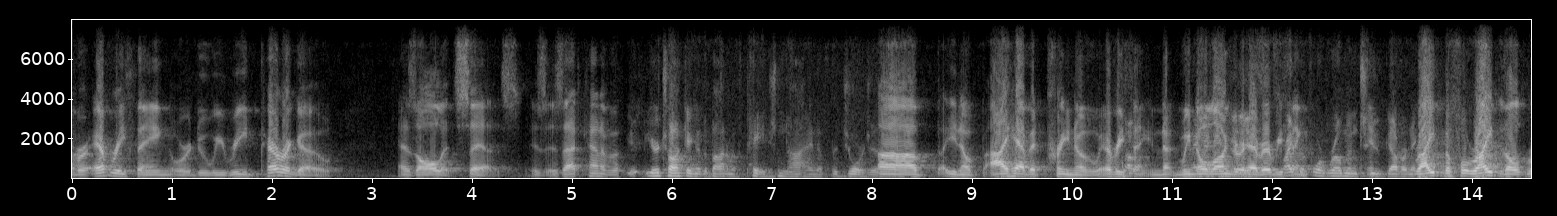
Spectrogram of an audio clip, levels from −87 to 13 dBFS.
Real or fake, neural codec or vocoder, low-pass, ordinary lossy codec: real; none; 7.2 kHz; Opus, 16 kbps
